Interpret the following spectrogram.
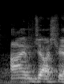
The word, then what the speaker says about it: IMJoshV: For me, it's IMJoshV. I was just saying how I'll try and spell it out for people, and I'll say I am JoshV, but it still sounds like I am.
